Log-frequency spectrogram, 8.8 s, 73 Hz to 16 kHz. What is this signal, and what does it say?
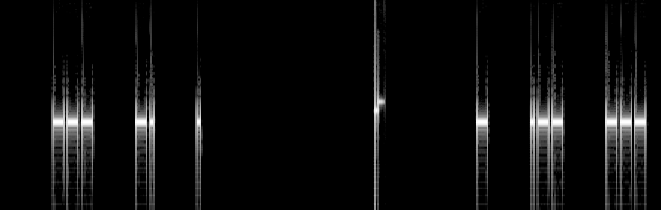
Morse code, heard as a keyed tone, about 25 wpm, spaced as for 12 wpm, 700 Hz. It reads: ONE TWO
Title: 4x Character Spacing - Top 100 Words - 25wpm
